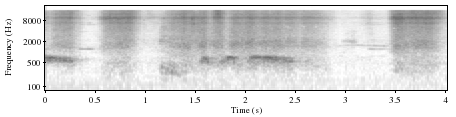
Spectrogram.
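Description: Unhulled rice grain rustling and rattling on round woven bamboo winnowing trays as it is tossed, in repeated bursts with short pauses between them. A short low pitched sound comes about halfway through.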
